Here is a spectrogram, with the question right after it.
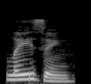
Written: lazing

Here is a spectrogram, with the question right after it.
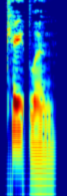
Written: caitlin

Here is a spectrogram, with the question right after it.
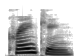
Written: cranking

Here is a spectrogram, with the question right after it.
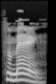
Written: hemang

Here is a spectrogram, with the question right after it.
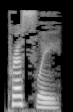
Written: presley

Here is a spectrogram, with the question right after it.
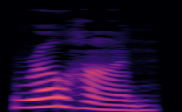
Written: rohan

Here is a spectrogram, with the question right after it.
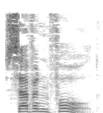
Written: sevenfold

